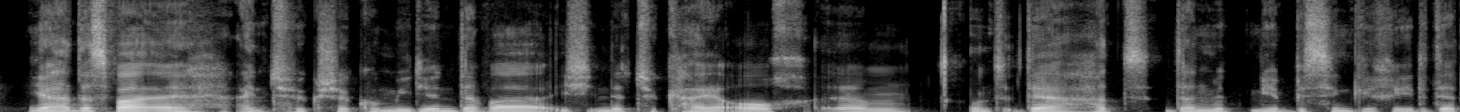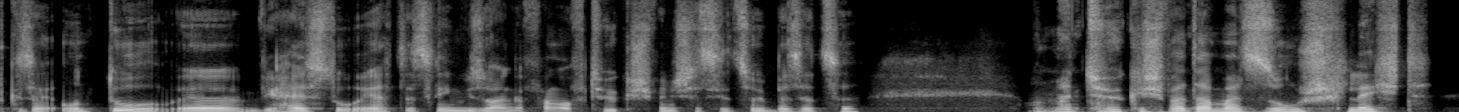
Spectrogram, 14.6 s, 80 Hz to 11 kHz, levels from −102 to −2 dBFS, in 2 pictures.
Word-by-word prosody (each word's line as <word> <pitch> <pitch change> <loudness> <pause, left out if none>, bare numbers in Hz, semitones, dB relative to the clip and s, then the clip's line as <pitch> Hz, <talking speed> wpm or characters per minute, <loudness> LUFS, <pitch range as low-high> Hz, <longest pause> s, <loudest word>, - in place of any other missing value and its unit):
Ja, 135 +3 +6
das 125 -1 +3
war, 145 -4 +9
äh, 125 - +2 0.2
ein 115 -3 -3
türkischer 125 0 -3
Comedian, 110 -1 0
da 115 -2 +1
war 115 -1 +4
ich - - -3
in 115 - -4
der 110 -1 -1
Türkei 120 +2 0
auch, 140 +1 0
ähm, 130 +1 -2 0.3
und 115 -2 -5
der 115 0 +3
hat 120 -1 -2
dann 115 -1 0
mit 110 - -3
mir 115 -1 -2
bisschen 110 0 0
geredet. 100 +1 -7
Der 115 - +4
hat - - -5
gesagt: - - -5
„Und 145 -2 -3
du, 175 +9 0
äh, 120 -2 +3
wie 120 +2 -6
heißt 115 0 +1
du?“ - - -3
Er - - 0
hat 135 - -13
das - - -5
irgendwie 115 +1 -3
so - - -1
angefangen 125 +4 -6
auf 120 - -5
Türkisch, 120 +1 -6
wenn - - -4
ich 115 - -4
das - - -4
jetzt 110 - -9
so - - -3
übersetze. 115 +7 -4 0.8
Und 155 0 -12
mein 135 -1 -2
Türkisch 170 -2 0
war 150 - +4
damals 150 -3 +3
so 160 +7 +1
schlecht 185 - 0
120 Hz, 220 wpm, -31 LUFS, 115-145 Hz, 0.8 s, war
